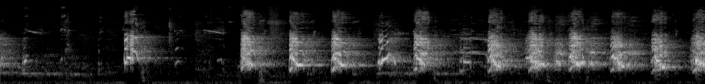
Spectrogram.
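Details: Belgian Malinois males with black and red-black coats, kept at a Vietnamese breeding kennel, bark in a steady volley: about a dozen sharp, rasping barks roughly every half second after a few scattered opening yips.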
